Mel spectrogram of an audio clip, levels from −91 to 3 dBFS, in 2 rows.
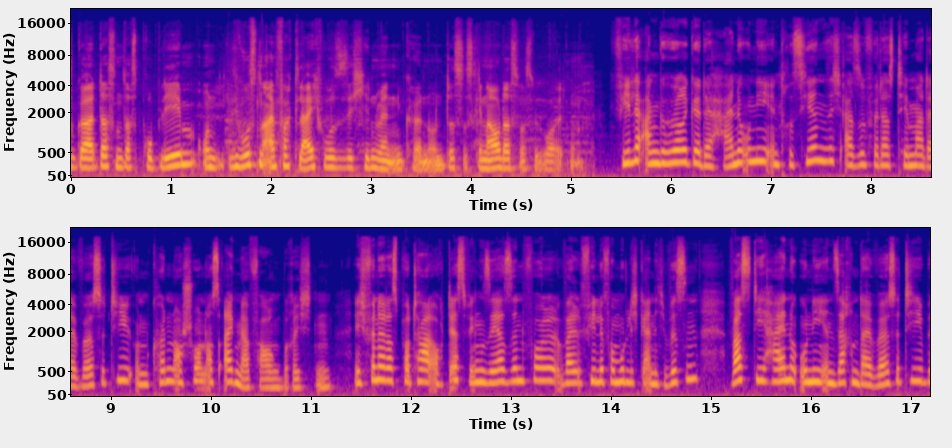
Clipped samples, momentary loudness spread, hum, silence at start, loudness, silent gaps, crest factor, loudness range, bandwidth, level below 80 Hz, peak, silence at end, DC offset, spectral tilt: under 0.1%; 9 LU; none; 0 s; -20 LUFS; none; 18 dB; 5 LU; 18.5 kHz; -46 dBFS; -2 dBFS; 0 s; under 0.1%; -5 dB/octave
